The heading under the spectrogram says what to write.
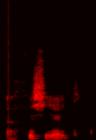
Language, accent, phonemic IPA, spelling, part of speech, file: English, Southern England, /əˈfɪ.ʃi.eɪt/, officiate, verb / noun, LL-Q1860 (eng)-officiate.wav
- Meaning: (verb) 1. To perform the functions of some office 2. To serve as umpire or referee; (noun) A person appointed to office, an official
